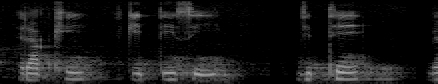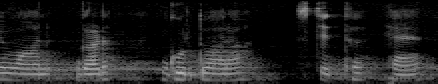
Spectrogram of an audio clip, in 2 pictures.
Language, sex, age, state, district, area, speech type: Punjabi, female, 18-30, Punjab, Fatehgarh Sahib, rural, spontaneous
